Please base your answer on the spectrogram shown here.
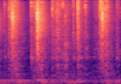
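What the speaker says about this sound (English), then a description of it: "The Scholes & Gliddon Typewriter is for you." Keys strike on a Scholes & Gliddon typewriter in quick, uneven clacks, several crisp taps close and fairly quiet, with a soft mechanical undertone between strokes.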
